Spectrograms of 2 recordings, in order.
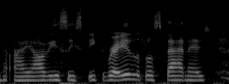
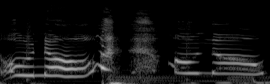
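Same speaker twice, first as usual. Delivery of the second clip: teary laugh; 12 semitones higher, 8 dB louder, much slower than usual. Retold or imitated. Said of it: "I almost cried, I got teary-eyed".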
